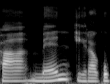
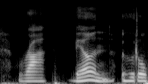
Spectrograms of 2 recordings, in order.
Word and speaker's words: 라면: 라면이 아니라 라맨이라고 불렀는데 이번이 영화 덕분에 많은 미국 사람들이 한국의 라면은 라맨이 아니라 라면으로 불러야 한다는 것을 빼웠어요.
